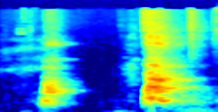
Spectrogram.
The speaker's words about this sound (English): My dog heard your dog's bark. I was just saying, because Harley's out here barking behind me, and I'm like, you can hear each other.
